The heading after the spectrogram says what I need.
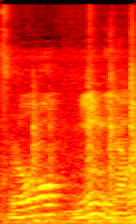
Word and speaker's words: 브로민: 자, BR이라고 쓰는 애. 자, 얘는 브로민이라고 읽어줄게요. 얘는 액체야.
